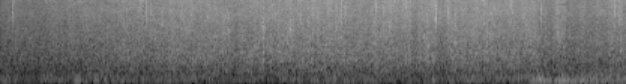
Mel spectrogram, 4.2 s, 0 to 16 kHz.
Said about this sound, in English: So far, Monsoon 2021 hasn't disappointed. We've seen dark skies, cooler temps, and yes, rain. Lots of rain.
